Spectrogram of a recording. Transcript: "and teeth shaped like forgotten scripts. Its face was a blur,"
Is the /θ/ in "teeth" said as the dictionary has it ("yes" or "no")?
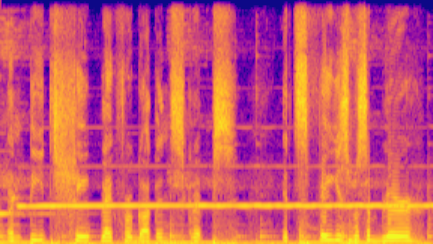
no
